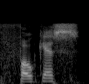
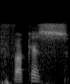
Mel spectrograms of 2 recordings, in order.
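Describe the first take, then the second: First: The first syllable sounds like a harmless word. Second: The first syllable sounds like a swear word. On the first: The speaker calls it right. "It's called Focus" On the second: The speaker calls it wrong. "sounds like you're dropping an F bomb"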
